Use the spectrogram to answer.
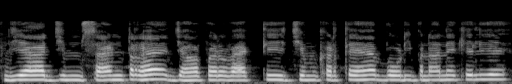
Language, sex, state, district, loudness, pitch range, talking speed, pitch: Hindi, male, Uttar Pradesh, Saharanpur, -14 LUFS, 200-215 Hz, 165 wpm, 210 Hz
